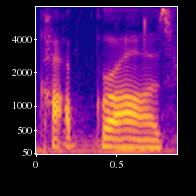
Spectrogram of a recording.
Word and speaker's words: Capgras: Pronounced like Capgras. – Very rare. – Capgras. Named after a French. – C-A-P-G-R-A-S.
